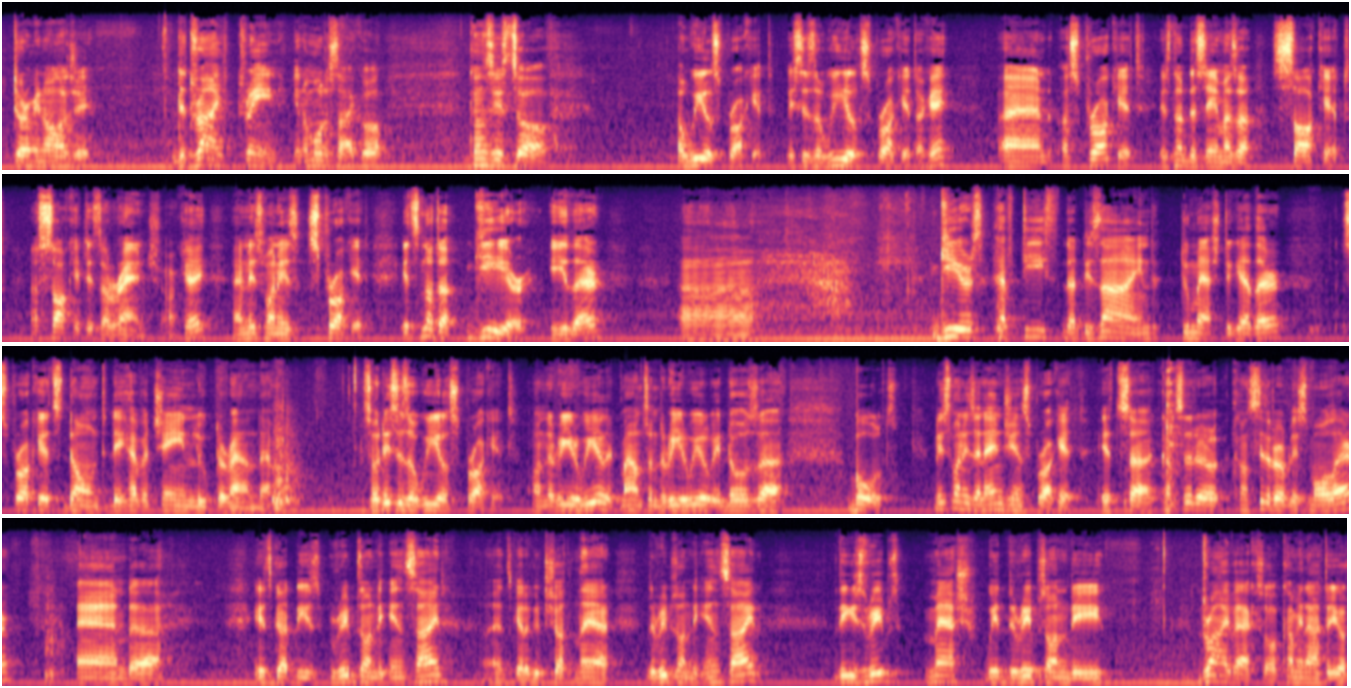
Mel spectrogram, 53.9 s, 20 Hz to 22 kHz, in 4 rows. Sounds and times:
Speech: 0:00.1 - 0:01.0, 0:01.6 - 0:03.9, 0:04.7 - 0:05.7, 0:06.8 - 0:19.6, 0:20.2 - 0:21.1, 0:22.8 - 0:29.8, 0:30.6 - 0:34.8, 0:35.4 - 0:40.6, 0:41.2 - 0:42.1, 0:43.0 - 0:48.1, 0:48.7 - 0:51.5, 0:52.4 - 0:53.8.

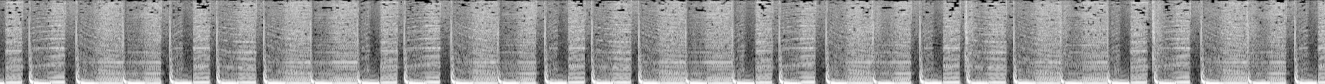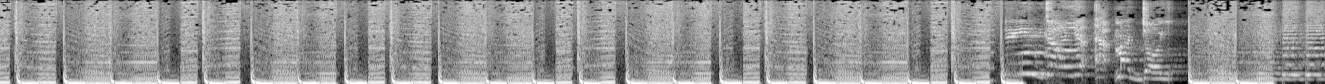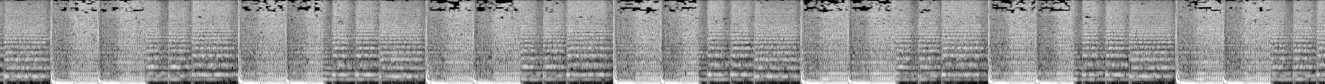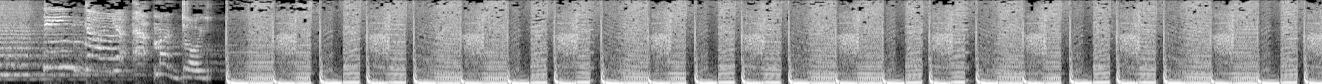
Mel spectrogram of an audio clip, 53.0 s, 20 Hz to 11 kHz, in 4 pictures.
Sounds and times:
Dubstep: 0:00.0 - 0:24.4, 0:25.1 - 0:52.9.

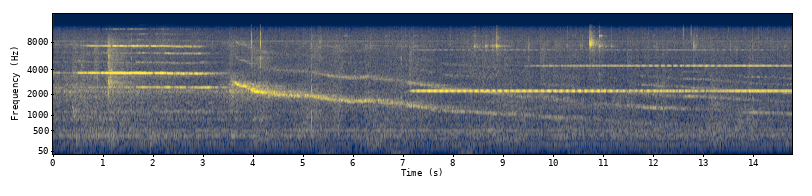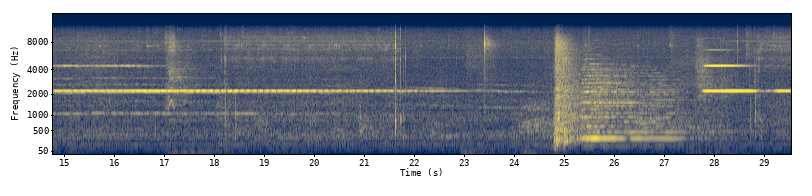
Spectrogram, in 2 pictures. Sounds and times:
Speech: 0:24.0 - 0:25.1
Music: 0:24.8 - 0:27.4.

